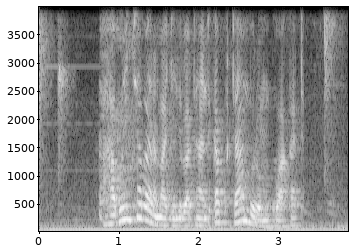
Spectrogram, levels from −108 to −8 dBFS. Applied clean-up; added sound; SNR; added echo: none; Bus; 9 dB; none.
